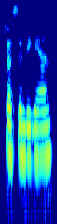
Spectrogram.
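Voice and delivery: usual speaking voice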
